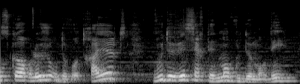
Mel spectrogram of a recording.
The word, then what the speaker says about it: IELTS: de la note heinz prononcer ayotte et non pas y est s y est une erreur de prononciation pour en état des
